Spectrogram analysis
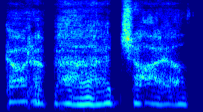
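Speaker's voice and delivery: low, drained, softly retold; half-hearted, tired mom telling a child off; weary bedtime plea. Exhausted mom retelling bedtime plea.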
